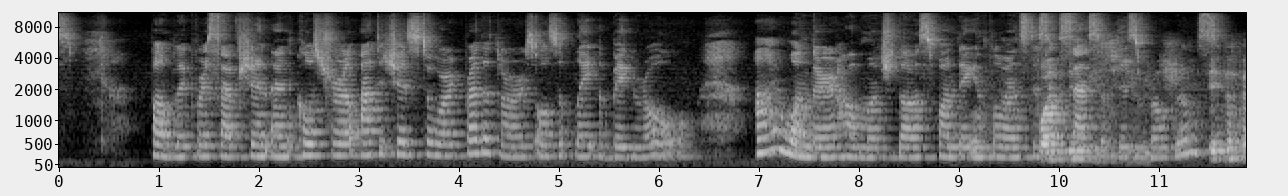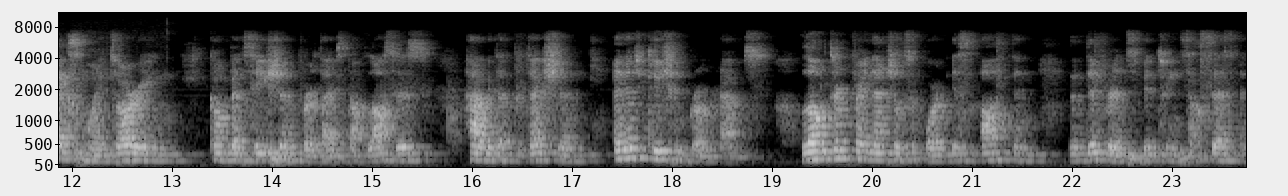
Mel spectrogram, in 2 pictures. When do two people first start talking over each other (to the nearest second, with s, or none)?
10 s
